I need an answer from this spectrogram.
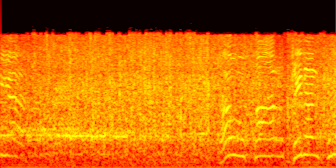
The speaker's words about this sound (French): Tonnerre d'applaudissements, l'émotion est à son comble.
